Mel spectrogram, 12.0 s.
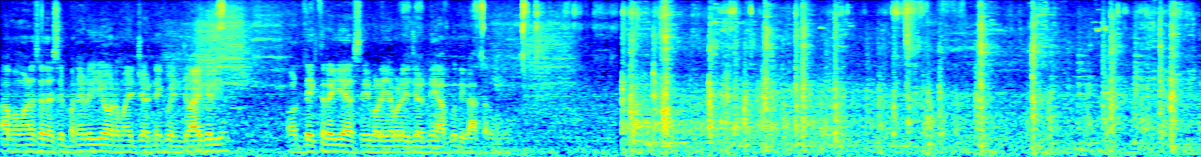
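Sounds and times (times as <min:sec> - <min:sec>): train wheels clattering over rail joints: 0:06.2 - 0:12.0.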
